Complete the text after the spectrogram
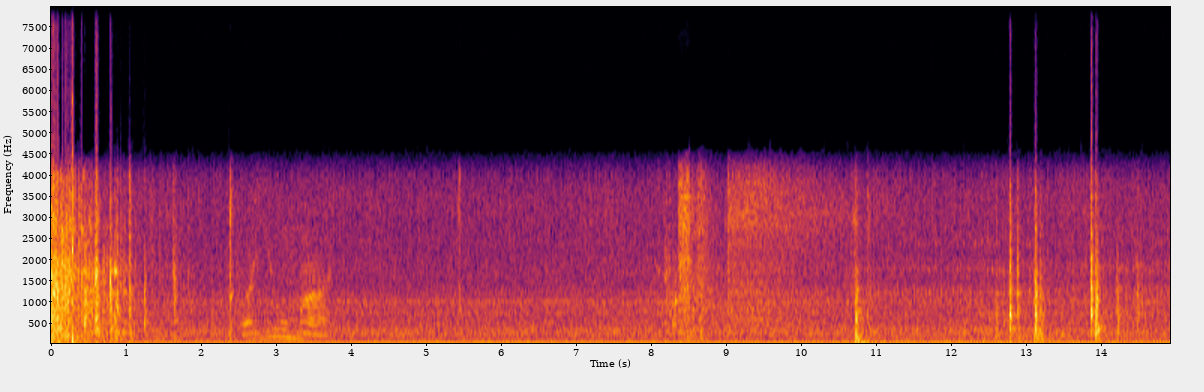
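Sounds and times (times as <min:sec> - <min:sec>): car engine idling: 0:00.0 - 0:14.9
sharp clicks and knocks: 0:12.5 - 0:14.6.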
